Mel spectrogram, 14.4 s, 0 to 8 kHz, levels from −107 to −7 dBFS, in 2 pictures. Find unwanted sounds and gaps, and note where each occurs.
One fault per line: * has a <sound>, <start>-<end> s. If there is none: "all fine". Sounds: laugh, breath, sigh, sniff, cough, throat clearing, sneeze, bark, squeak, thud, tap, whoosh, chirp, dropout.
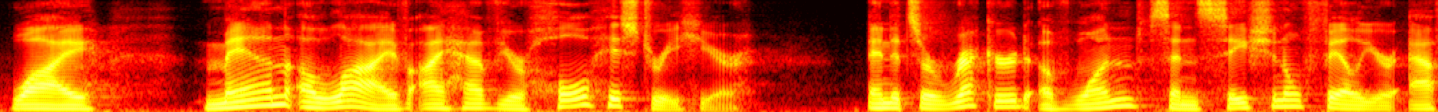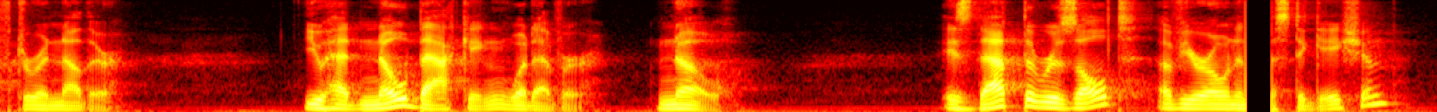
* has a dropout, 13.4-13.5 s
